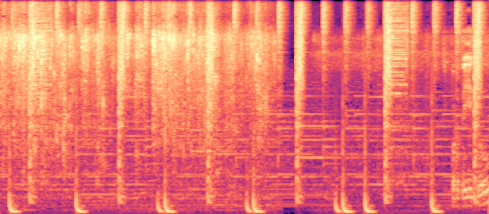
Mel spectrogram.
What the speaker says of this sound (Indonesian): Kita siram, kita cuci bersih dengan air.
